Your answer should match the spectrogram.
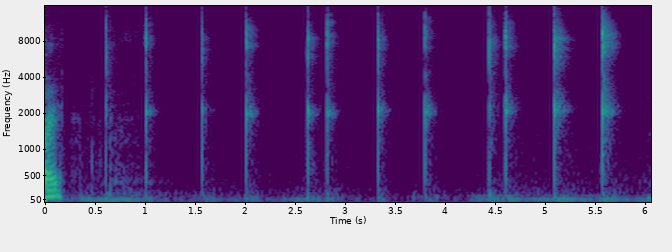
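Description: Fingers snapping, about a dozen sharp snaps at roughly two a second in an uneven rhythm, with near silence between them.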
